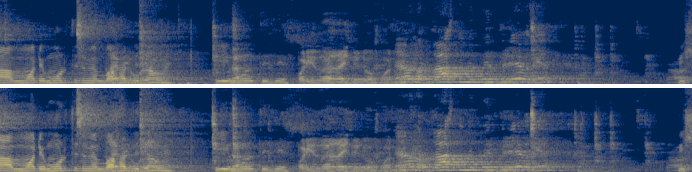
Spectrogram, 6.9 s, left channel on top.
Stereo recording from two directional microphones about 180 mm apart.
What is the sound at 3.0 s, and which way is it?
A man's voice, 10° left (ahead or behind).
